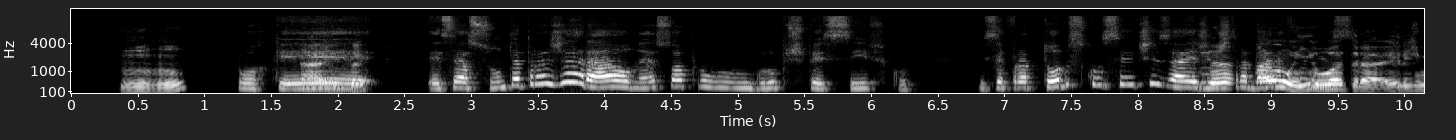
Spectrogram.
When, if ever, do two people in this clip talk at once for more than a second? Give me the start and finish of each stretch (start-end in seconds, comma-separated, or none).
8.4-9.7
